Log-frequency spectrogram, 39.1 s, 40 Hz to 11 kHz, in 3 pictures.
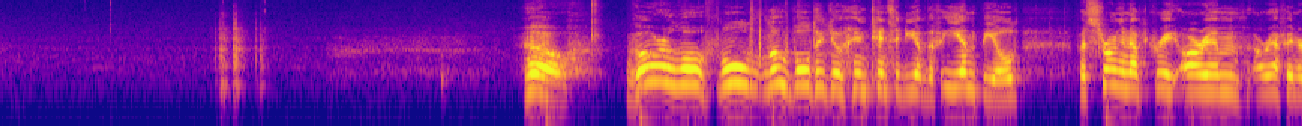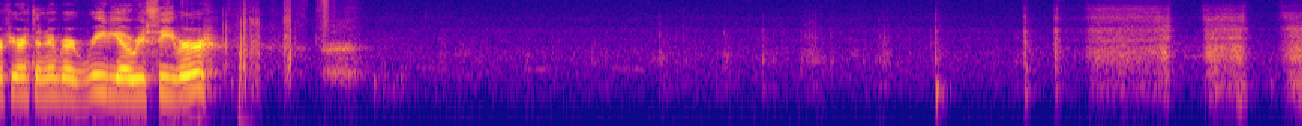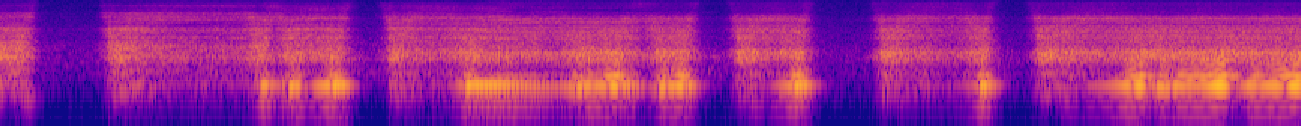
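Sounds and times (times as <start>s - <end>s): radio static: 6.3s - 16.5s
low buzz from radio: 28.4s - 33.1s.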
